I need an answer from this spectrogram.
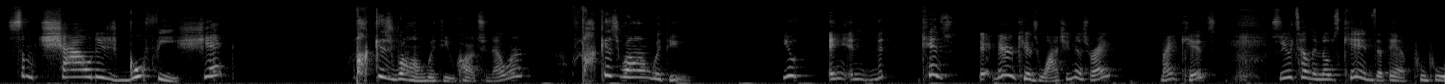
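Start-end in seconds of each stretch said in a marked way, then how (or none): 0.1-2.4 high, slow mock-childish voice. Mocking the voice actor's line. 5.7-10.2 "Fuck is wrong with you?" pitched high in outrage; outraged. Real, not acted. Ranting at Cartoon Network.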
